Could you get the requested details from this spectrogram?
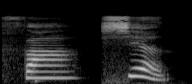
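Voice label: "fāxiàn", Mandarin Chinese; 发现; phát hiện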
